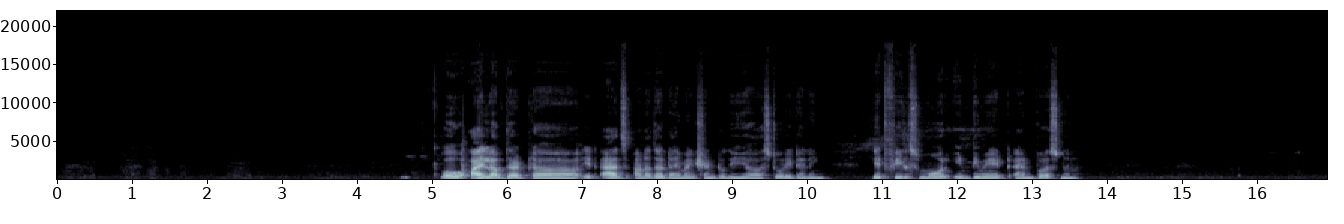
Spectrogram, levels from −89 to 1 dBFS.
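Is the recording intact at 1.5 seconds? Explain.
Yes, at 1.5 seconds the speech runs cleanly with no audible fault.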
